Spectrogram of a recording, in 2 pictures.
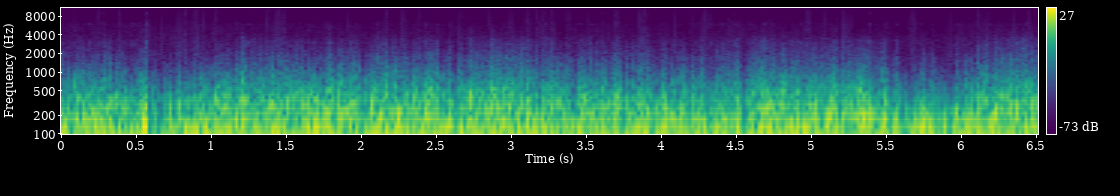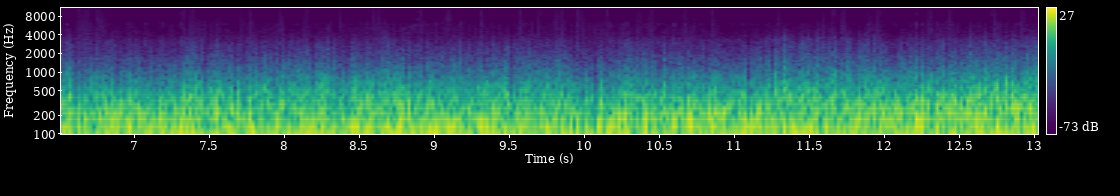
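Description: Wind buffeting the microphone: a loud, gusty low noise that holds throughout with small dips and swells.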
